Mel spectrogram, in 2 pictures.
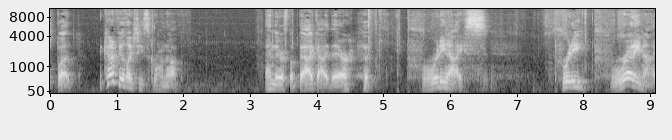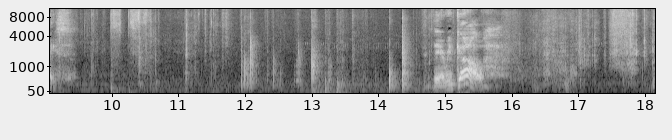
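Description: Cardboard cases rustle and tap as hands handle them.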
